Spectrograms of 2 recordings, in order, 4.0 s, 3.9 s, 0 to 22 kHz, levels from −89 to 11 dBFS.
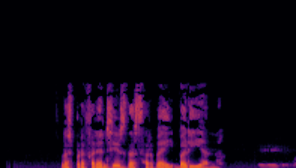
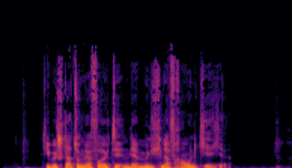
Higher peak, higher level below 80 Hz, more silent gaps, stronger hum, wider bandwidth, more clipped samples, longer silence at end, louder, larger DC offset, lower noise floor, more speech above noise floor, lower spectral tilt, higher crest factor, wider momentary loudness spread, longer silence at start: about the same, -10 dBFS vs -8 dBFS; second, -74 dBFS vs -44 dBFS; neither; neither; second, 11.5 kHz vs 15.5 kHz; neither; second, 0.25 s vs 0.9 s; second, -28 LUFS vs -23 LUFS; neither; first, -72 dBFS vs -65 dBFS; about the same, 44 dB vs 43 dB; second, -5 dB/octave vs -6.5 dB/octave; about the same, 20 dB vs 16 dB; first, 22 LU vs 9 LU; first, 0.8 s vs 0.55 s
